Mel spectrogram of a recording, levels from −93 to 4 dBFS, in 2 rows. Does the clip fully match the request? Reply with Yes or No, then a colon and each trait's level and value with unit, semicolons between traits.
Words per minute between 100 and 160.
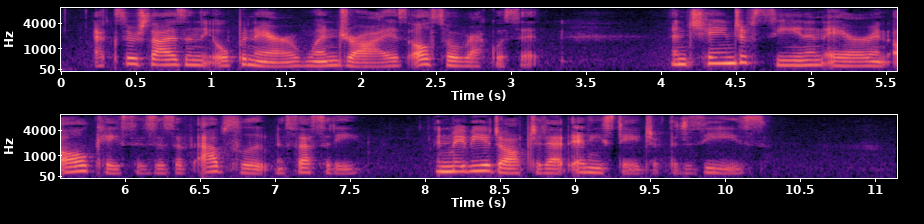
No: average, 180 wpm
